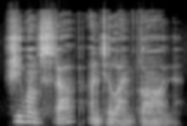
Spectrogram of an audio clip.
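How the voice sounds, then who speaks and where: A man's voice: lowish voice, big pitch swings, slow, roomy sound, recorded from a distance, pitched above the performer's own voice. Man voicing a sweetly possessive robot girl. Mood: pleading, clingy. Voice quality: synthetic, affectionate tone. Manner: sweetly insistent, precise.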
